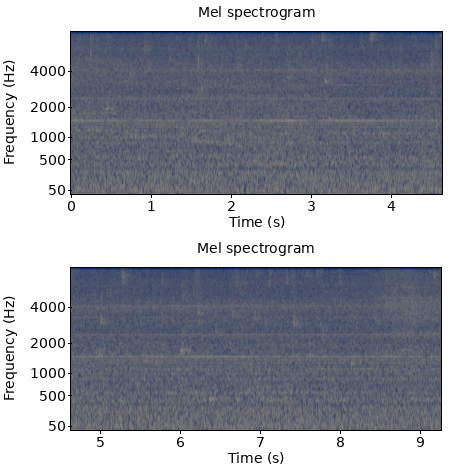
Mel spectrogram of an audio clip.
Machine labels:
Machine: pump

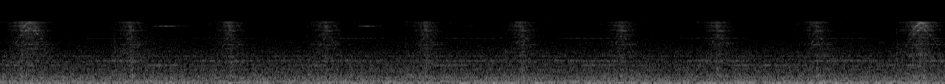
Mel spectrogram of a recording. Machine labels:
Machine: slide rail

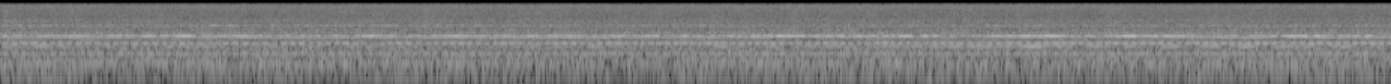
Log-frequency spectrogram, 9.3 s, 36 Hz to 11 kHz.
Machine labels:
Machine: fan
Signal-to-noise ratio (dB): -6 dB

